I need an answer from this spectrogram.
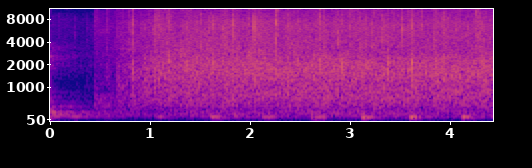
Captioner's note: audience applauding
